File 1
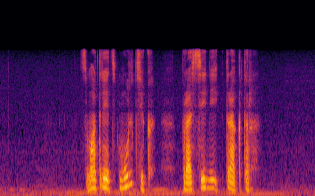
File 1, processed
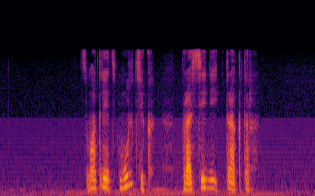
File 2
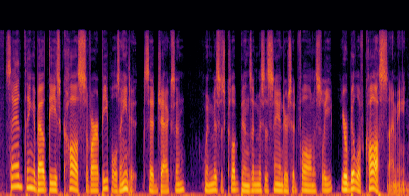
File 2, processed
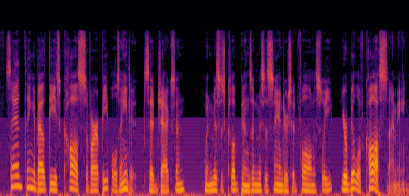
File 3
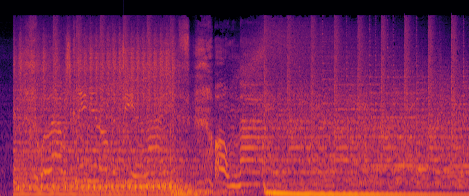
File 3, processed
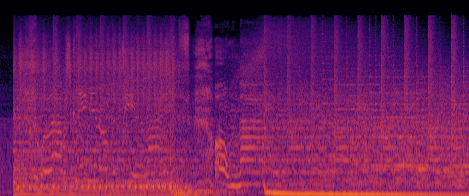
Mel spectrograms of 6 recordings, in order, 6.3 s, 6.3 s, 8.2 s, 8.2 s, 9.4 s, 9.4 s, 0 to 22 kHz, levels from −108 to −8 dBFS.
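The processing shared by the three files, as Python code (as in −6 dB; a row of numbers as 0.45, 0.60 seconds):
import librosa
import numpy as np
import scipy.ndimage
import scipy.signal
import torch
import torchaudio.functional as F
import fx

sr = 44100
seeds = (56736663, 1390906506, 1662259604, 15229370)

y = fx.dmg_buzz(x, sr, base_hz=100.0, harmonics=18, level_db=-60.0, tilt_db=-2, odd_only=False)
y = fx.rider(y, sr, range_db=3, speed_s=2.0)
y = y * 10.0 ** (-9.0 / 20.0)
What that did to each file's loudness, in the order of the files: −9.0, −8.5, −9.0 LU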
